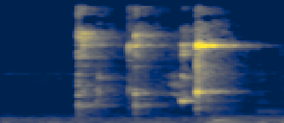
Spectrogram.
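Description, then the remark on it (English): Ingredients are dropped into a blender jar before being pureed, making a quick run of four bright clinks and knocks against the glass over about a second, with faint ringing after each, moderately loud. “So it's everything right into the blender, and then just puree it nice and smooth.”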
